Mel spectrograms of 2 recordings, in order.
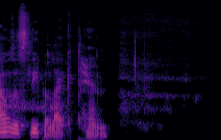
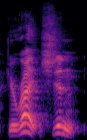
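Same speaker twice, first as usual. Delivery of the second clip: pumped-up inner pep talk; 10 semitones higher, 5 dB louder than usual. Retold or imitated. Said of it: "And I'm like".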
